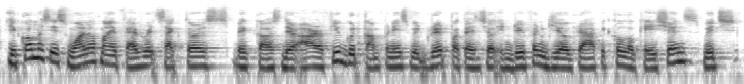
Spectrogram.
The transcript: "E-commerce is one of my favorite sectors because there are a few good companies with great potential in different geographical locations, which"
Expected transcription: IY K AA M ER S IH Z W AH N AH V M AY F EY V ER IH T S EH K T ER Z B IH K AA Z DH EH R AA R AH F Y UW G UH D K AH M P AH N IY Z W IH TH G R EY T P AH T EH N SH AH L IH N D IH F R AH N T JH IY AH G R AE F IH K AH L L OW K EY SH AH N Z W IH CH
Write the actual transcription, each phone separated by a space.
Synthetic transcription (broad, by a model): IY K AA M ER S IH S W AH N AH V M AY F EY V ER IH T S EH K T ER S B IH K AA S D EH R AA R AH F Y UW G UH D K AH M P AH N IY S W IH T G R EY T P AH T EH N SH AH L IH N D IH F R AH N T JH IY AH G R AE F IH K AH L L OW K EY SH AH N S W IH CH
